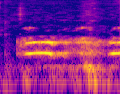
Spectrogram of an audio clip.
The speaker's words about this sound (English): Wow, somebody's pretty upset out there. Yes. Let's just listen to cattle for the rest of the show. That's fine. Five minutes of cows.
